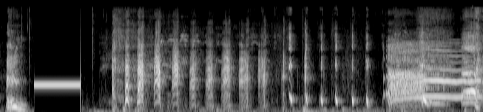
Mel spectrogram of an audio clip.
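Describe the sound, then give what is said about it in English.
A steady electronic censor beep, a flat tone lasting under a second, bleeping out a name, cuts in right after a brief vocal sound, followed by bursts of laughter and a loud, excited chuckle at the end. “I'll tell you and I'll beep it out as well.”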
